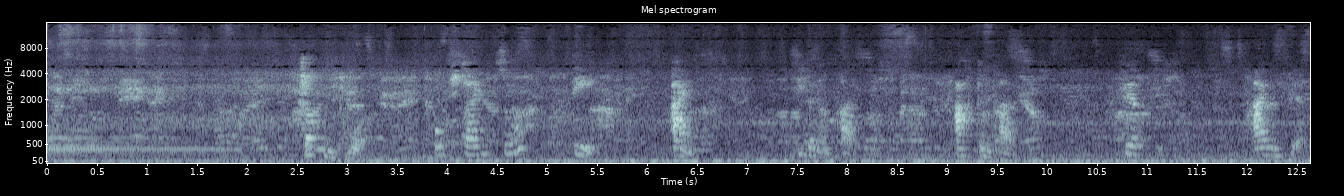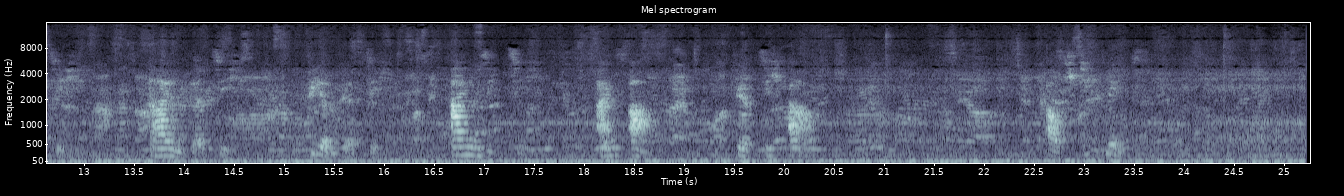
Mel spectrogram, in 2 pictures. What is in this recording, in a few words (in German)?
Durchsage in U-Bahn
